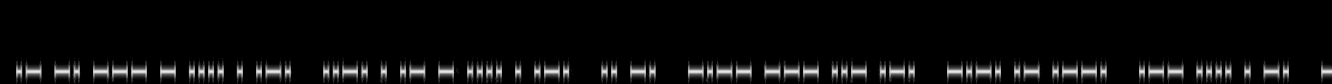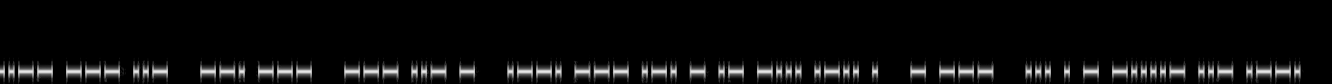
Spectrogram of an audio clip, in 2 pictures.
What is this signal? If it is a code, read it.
Morse code, heard as a keyed tone, about 25 wpm, 600 Hz. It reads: ANOTHER FEATHER IN YOUR CAP WHEN YOU GO OUT PORTABLE TO SET-UP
